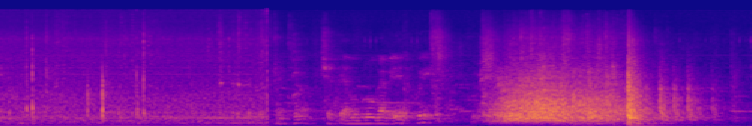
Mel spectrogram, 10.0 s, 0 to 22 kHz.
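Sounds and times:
heavy door scraping open: 6.4s - 9.6s.

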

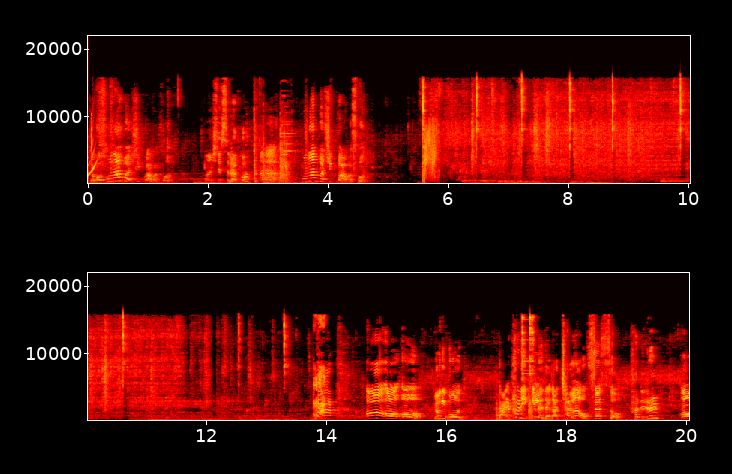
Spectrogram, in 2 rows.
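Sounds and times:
light background music: 0.0s - 5.0s, 6.2s - 20.0s.

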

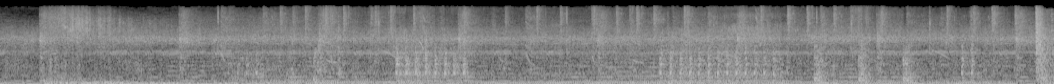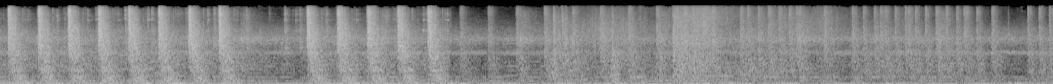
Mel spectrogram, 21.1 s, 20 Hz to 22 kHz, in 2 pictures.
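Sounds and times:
background music: 0.0s - 21.0s
deck gun firing: 10.4s - 15.1s.

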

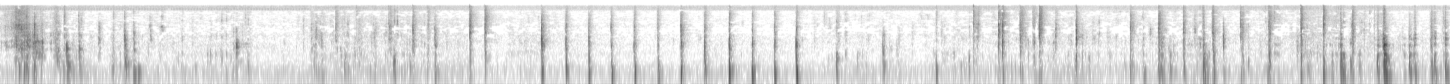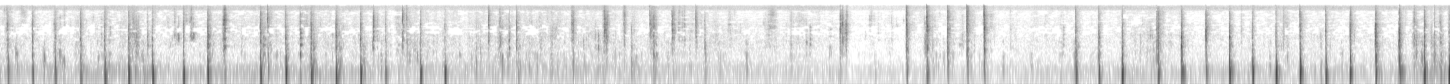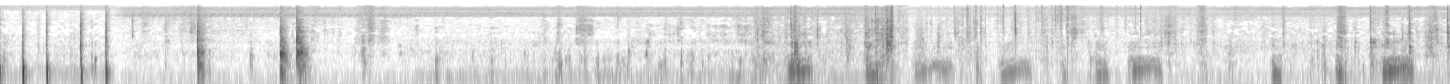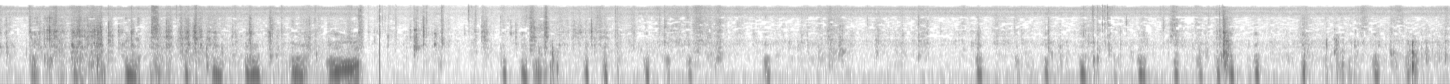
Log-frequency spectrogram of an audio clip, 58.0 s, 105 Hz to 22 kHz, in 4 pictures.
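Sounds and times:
bamboo poles knocking: 9.8s - 21.6s, 22.8s - 24.6s, 25.2s - 30.2s
steady high hiss: 30.1s - 38.5s.

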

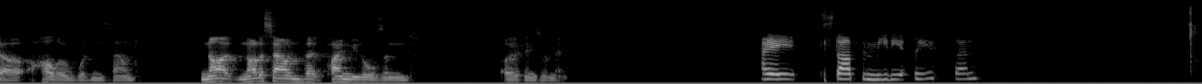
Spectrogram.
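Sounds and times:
person speaking: 0.0s - 1.4s, 2.0s - 4.1s
faint low hum: 0.0s - 4.2s, 5.0s - 9.8s.

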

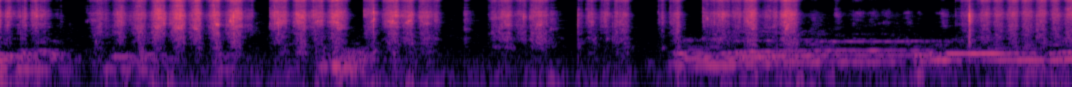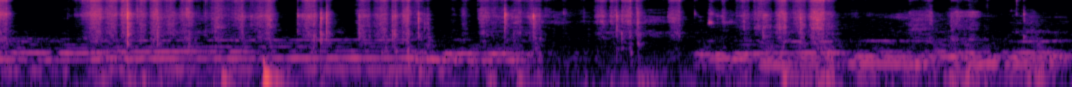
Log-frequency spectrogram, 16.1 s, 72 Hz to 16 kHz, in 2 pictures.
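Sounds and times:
toothbrush scrubbing circuit board: 0.0s - 6.0s, 7.2s - 14.4s
faint background music: 0.0s - 16.0s.

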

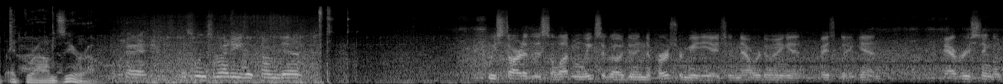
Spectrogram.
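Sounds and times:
man speaking: 0.0s - 1.0s
work space background noise: 0.0s - 10.0s.

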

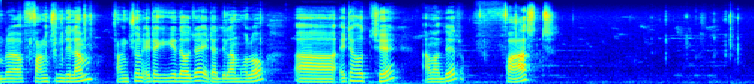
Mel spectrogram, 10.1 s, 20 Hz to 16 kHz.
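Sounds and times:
computer keyboard typing: 0.2s - 1.6s, 8.5s - 10.0s.

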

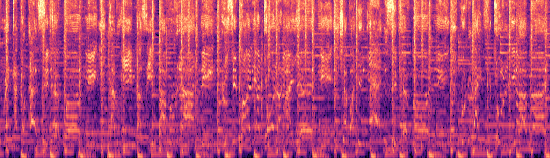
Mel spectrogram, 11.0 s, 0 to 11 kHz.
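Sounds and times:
pop song: 0.0s - 11.0s
kick drum: 0.4s - 11.0s.

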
